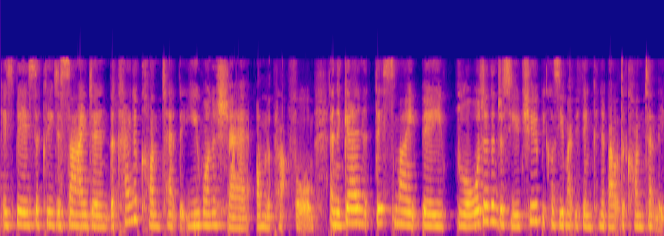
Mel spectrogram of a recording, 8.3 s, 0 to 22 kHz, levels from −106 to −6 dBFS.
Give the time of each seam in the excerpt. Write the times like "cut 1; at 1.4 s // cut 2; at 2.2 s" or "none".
none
